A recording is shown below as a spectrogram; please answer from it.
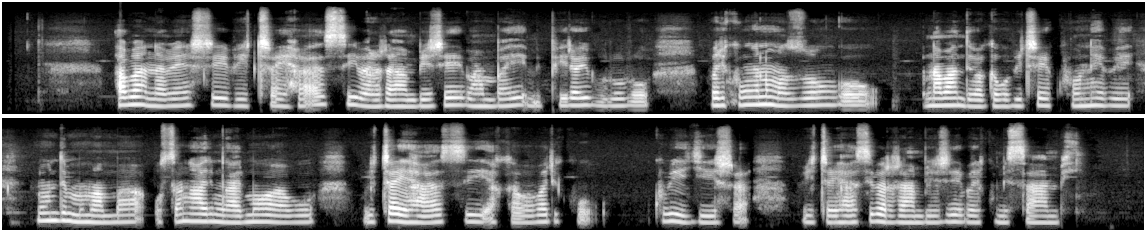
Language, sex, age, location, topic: Kinyarwanda, female, 25-35, Kigali, health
